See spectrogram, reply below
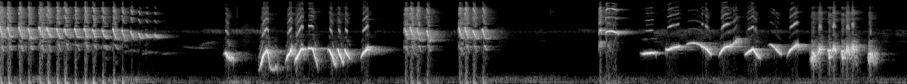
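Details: Murai batu, the white-rumped shama, delivering a 'roll tembak' song: a long rapid rattling trill, then swooping whistled notes, sharp click bursts and a final sequence of wavering fluty whistles.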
